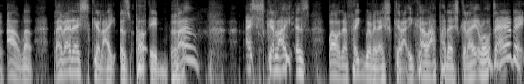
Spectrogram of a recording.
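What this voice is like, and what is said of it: Bad imitation of another person's voice. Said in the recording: “That's such a bad impression. ... It went a bit zippy. ... Then it can go a bit Whittaker-y, Josh Whittaker-y.”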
